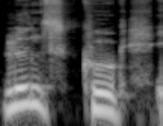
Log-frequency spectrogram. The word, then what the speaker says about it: Lundskog: Und in Schweden wird halt Johan ausgesprochen. Und das U wird dann, also bei Lundskog, das U wird ein bisschen wie ein kleines bisschen wie ein Ü ausgesprochen, also Lunds. Und dann hinten das O, Kug. Also Johan Lundskog.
